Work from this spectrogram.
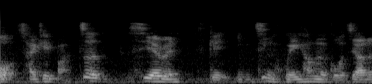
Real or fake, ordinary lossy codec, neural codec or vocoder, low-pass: real; none; none; 7.2 kHz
